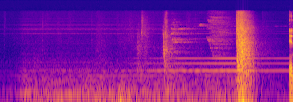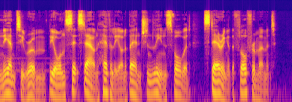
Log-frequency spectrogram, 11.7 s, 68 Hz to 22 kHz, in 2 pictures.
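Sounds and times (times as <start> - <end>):
quiet room hum: 0.0 - 11.7
door pulled shut with clicks and thud: 3.2 - 5.3
speech: 5.8 - 11.5.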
